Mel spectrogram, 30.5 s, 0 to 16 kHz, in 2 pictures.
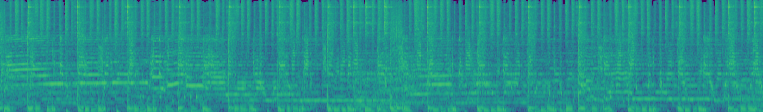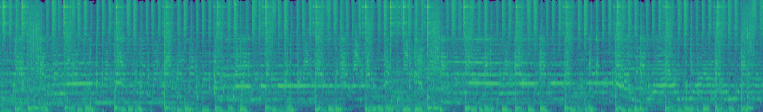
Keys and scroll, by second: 27.6 ctrl+Return, 29.3 ctrl+d.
